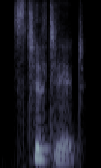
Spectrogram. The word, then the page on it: stilted: Indian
